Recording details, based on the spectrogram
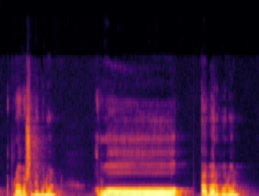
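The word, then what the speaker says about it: ر: মোটা করে উচ্চারণ করব। এবং র হরফটি এক আলিফ টেনে পড়ব। আপনারা আমার সাথে বলুন র আবার বলুন র এর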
